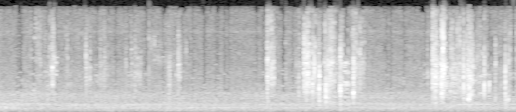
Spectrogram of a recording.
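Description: Clusters of sharp clicks and crackles over a steady hiss, as a person handles an ice-fishing tip-up and its line on snow-covered ice.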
